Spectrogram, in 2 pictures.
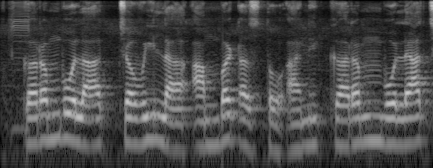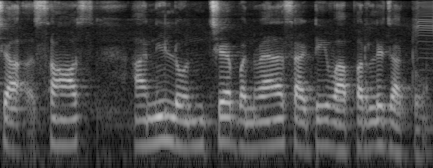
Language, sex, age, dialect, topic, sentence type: Marathi, male, 31-35, Varhadi, agriculture, statement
